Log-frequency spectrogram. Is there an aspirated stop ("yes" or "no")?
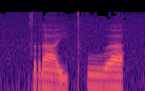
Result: yes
